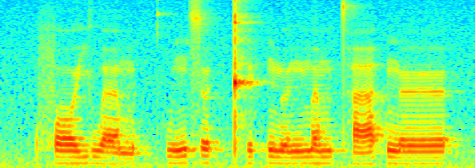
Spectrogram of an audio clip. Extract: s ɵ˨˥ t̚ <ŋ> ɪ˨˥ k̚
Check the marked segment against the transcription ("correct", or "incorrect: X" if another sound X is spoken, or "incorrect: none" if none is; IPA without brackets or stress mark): incorrect: kʰ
